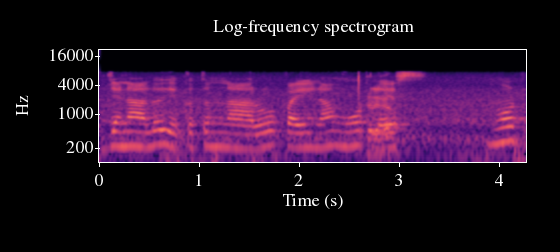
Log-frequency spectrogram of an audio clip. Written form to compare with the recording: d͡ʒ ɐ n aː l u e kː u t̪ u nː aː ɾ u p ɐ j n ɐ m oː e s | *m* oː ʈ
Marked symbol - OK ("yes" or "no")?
yes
